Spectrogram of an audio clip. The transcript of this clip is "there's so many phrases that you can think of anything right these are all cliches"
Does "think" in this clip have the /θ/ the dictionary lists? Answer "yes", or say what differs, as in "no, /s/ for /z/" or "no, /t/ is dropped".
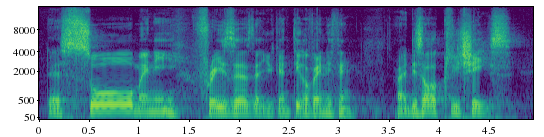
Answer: no, /t/ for /θ/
